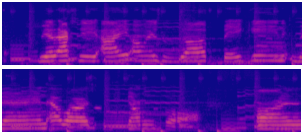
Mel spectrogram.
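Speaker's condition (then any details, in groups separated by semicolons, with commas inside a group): Down syndrome; present from birth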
